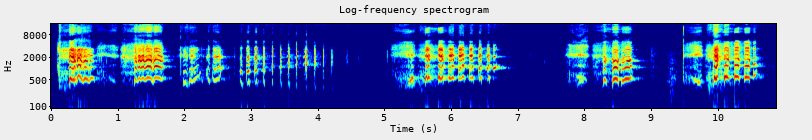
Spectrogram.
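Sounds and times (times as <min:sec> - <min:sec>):
8-year-old boy laughing: 0:00.1 - 0:04.6, 0:05.2 - 0:06.9, 0:07.9 - 0:08.9, 0:09.8 - 0:10.8.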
